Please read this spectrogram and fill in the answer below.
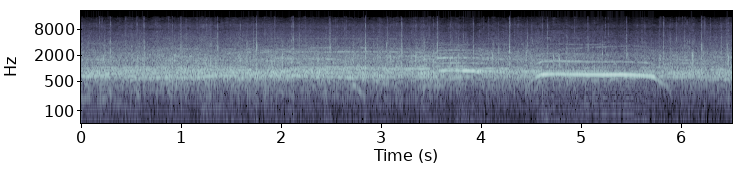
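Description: Concert hall audience applauding, with sharp claps over a steady wash of clapping. Voices call out above it in several held shouts, the longest near the end.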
